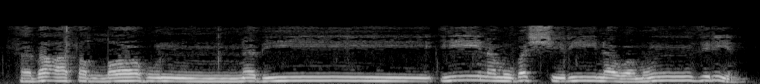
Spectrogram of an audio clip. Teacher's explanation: قرأ قالون كلمة النبيين بتخفيف الياء ساكنة مع همز بعدها تبعا للأصل، فتصير هكذا: فبعث الله النبيين مبشرين ومنذرين.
